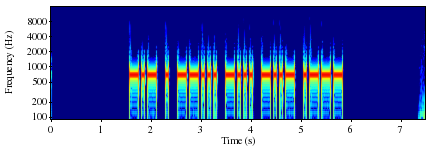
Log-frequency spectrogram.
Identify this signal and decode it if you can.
Morse code, heard as a keyed tone, about 20 wpm, 700 Hz. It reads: KE7BXJ
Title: Speed Racing - USA Call Signs 20wpm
